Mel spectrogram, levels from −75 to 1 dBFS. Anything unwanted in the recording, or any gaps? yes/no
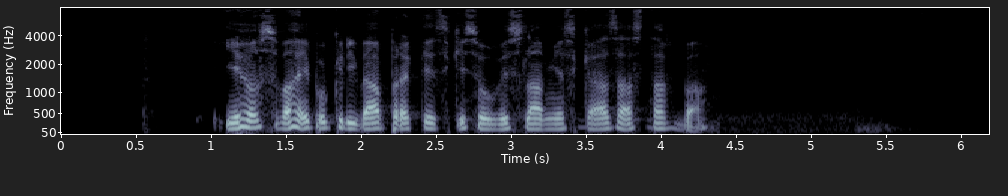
no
